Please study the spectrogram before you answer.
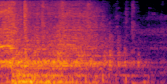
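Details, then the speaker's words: DuroMax portable house generator run on propane, choke then idle controller tried: engine catches with a rough burst of revs then fades within two seconds; fires briefly but won't keep running. "so she's not running baby so that's what we have right there"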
